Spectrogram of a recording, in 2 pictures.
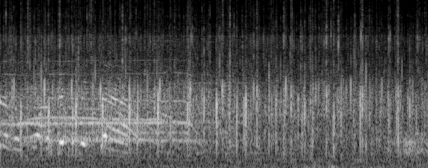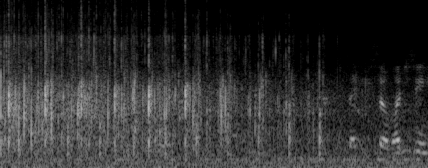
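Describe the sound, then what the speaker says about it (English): An audience gives a big round of applause for the seniors at a Pride event at YSU, loud and crowded at first, then thinning into scattered claps that fade toward the end. "Let's hear a big round of applause for all of our seniors right up here in front"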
